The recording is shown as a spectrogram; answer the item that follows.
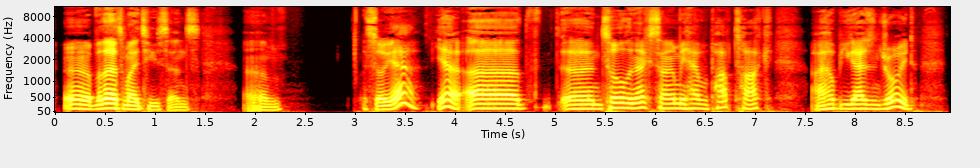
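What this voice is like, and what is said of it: Nasal, sick-sounding voice. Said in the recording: “my voice is a little bit weird and I feel a little bit more nasally. That's because I am still sick”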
